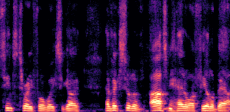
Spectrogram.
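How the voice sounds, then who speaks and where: A man's fairly high-pitched voice with an Australian accent, at a fairly quick pace, in a dry, close sound with no echo. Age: 50s. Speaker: retiring business owner and content creator. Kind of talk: casual interview chat; spoken introduction. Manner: hesitant, many fillers.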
